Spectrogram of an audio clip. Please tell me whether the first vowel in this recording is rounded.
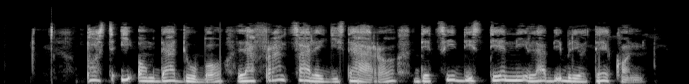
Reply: yes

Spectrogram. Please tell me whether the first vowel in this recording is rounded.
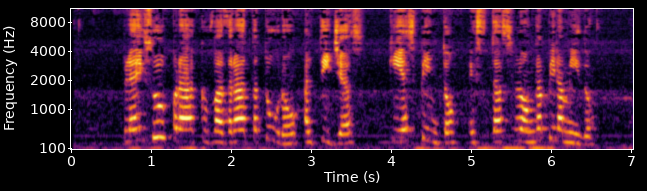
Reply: no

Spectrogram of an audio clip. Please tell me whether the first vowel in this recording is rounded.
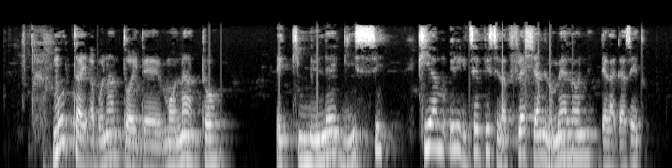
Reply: yes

